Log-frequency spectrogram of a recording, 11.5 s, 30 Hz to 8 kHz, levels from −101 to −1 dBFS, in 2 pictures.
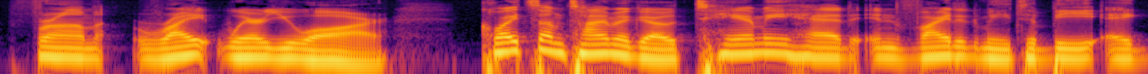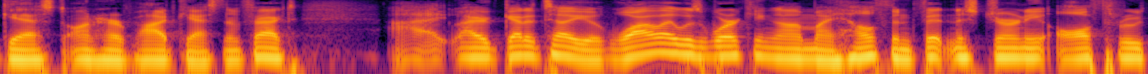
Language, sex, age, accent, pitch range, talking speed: English, male, 30-49, American, 95-120 Hz, 205 wpm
